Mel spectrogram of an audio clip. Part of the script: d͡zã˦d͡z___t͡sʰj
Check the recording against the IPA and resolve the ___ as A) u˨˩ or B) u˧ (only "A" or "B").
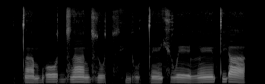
B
